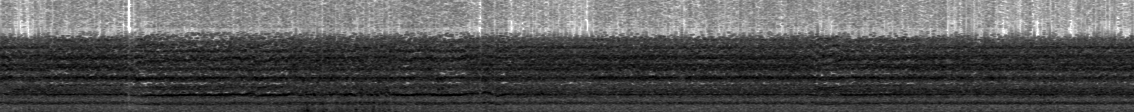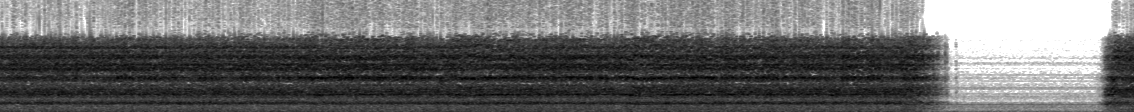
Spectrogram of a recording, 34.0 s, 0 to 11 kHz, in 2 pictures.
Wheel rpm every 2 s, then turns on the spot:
230, 220, 230, 230, 230, 230, 230, 230, 230, 230, 230, 230, 230, 230, 230, 80, 20.
none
